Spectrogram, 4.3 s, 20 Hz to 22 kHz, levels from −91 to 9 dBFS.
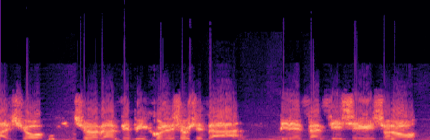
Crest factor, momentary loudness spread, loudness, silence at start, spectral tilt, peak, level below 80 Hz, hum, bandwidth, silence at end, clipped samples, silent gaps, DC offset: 12 dB; 5 LU; -10 LUFS; 0 s; 0 dB/octave; 0 dBFS; -52 dBFS; none; 12.5 kHz; 0.15 s; under 0.1%; none; under 0.1%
